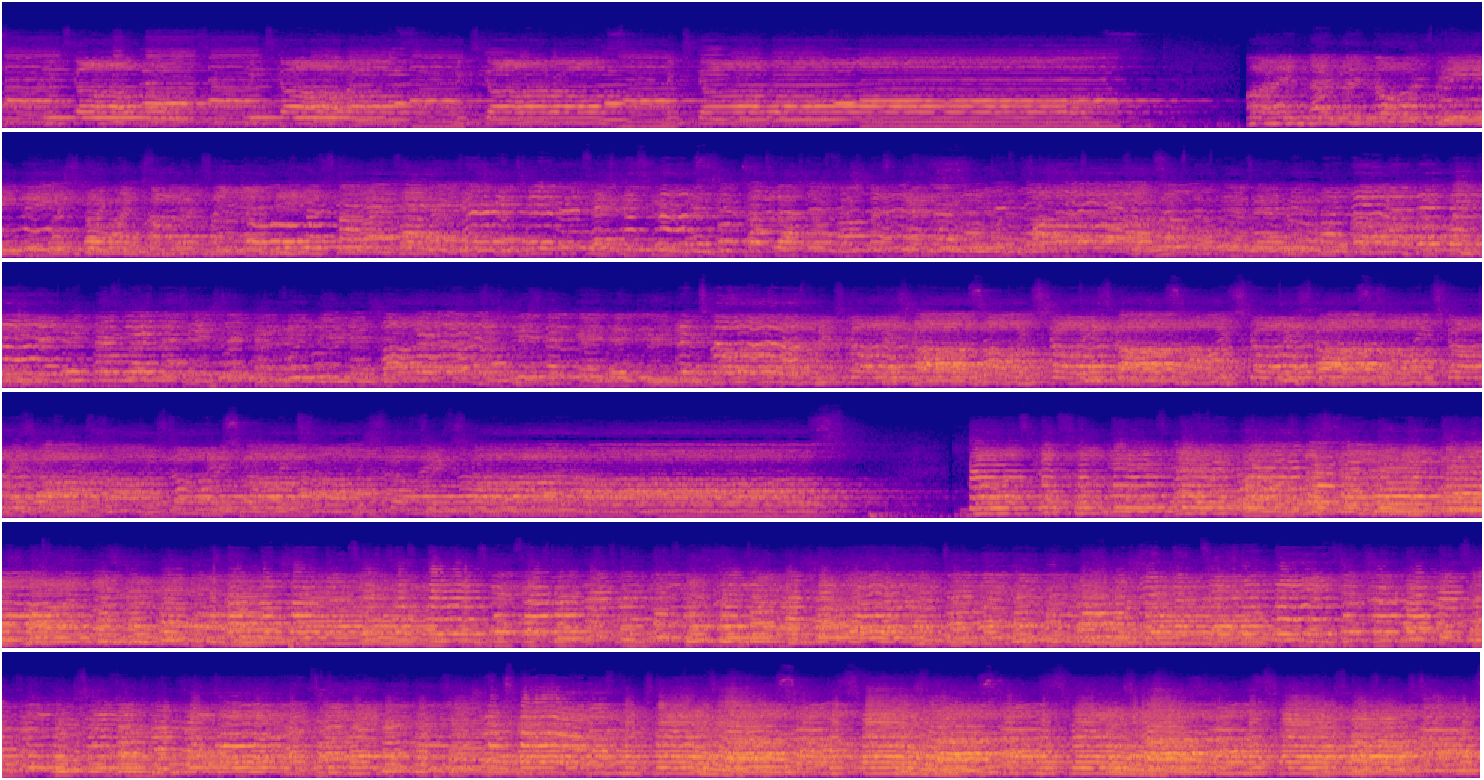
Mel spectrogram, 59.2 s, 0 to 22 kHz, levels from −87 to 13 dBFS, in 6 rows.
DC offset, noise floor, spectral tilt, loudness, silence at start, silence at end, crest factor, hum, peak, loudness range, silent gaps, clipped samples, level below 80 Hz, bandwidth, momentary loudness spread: under 0.1%; -50 dBFS; -5.5 dB/octave; -20 LUFS; 0 s; 0 s; 18 dB; none; -2 dBFS; 11 LU; none; under 0.1%; -58 dBFS; 10 kHz; 12 LU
